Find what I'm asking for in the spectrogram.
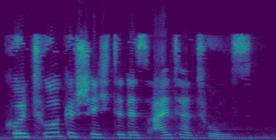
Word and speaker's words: Kulturgeschichte des Altertums: Kulturgeschichte des Altertums.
